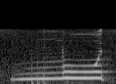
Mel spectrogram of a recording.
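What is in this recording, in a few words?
"mut3", Cantonese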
